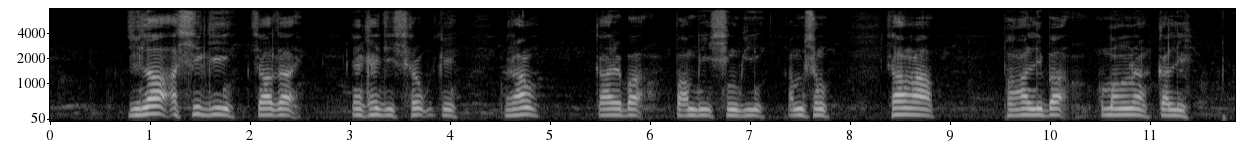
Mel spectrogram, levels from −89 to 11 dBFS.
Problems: none marked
